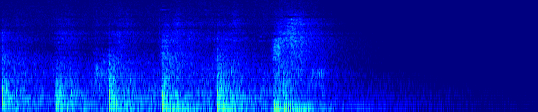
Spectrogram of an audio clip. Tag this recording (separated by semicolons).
concrete; feet; foot; footstep; footsteps; running; step; steps; walk; walking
